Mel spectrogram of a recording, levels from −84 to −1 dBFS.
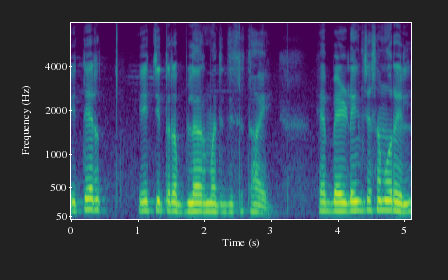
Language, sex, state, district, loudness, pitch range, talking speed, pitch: Marathi, male, Maharashtra, Pune, -16 LUFS, 125-140 Hz, 105 wpm, 135 Hz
